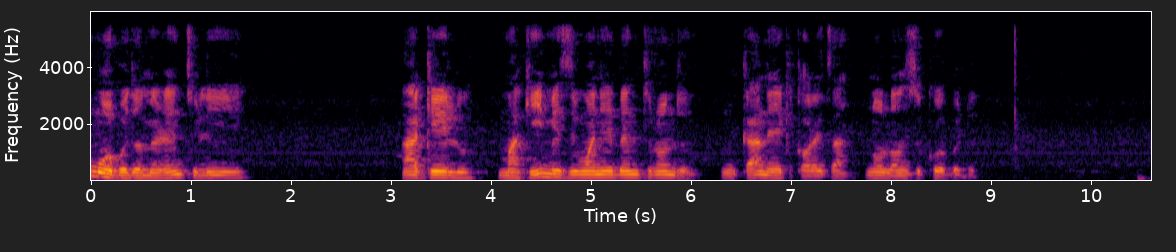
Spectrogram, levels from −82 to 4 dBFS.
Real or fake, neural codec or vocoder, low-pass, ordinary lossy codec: real; none; 5.4 kHz; none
